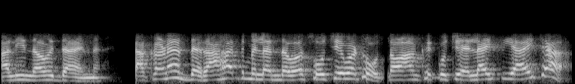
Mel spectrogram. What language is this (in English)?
Sindhi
